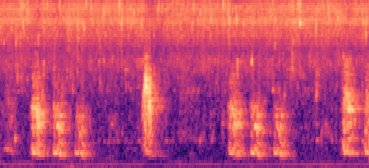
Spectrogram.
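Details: Croaking frog, heard daily, repeating bursts of three rapid, throaty notes separated by brief pauses; a faint constant hum lies underneath.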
